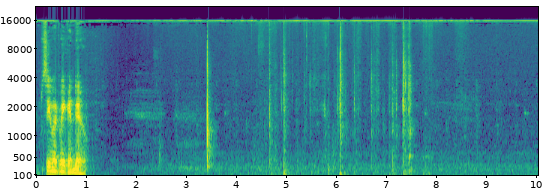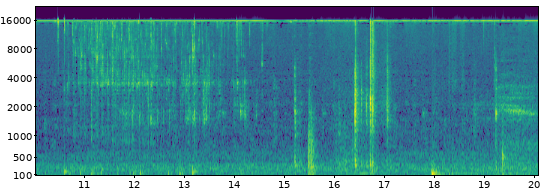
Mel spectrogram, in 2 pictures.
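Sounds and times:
liquid trickling into plastic cup: 0:10.6 - 0:14.4.

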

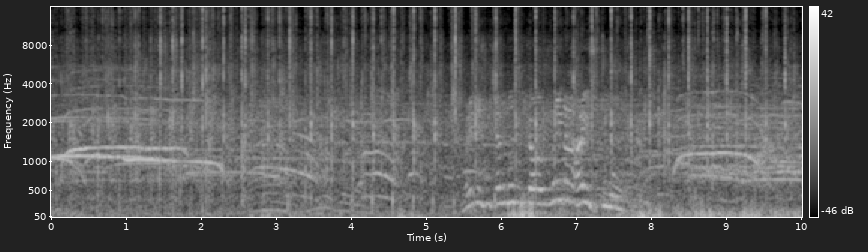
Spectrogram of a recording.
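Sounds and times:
crowd clapping: 0:00.0 - 0:10.0
man's voice: 0:05.5 - 0:07.7.

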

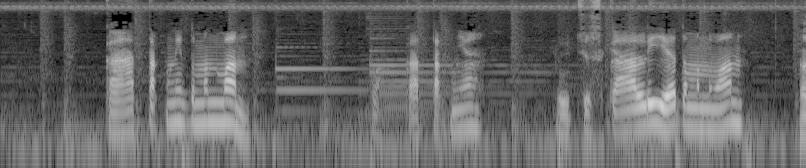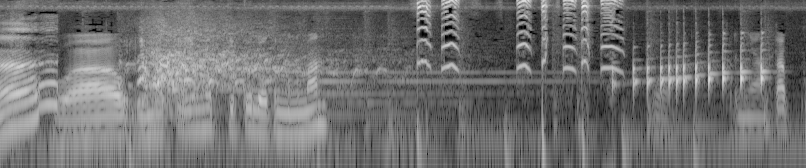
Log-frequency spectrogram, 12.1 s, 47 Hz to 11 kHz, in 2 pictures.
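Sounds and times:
rubber squeaky toy squeaking: 0:09.2 - 0:11.8.

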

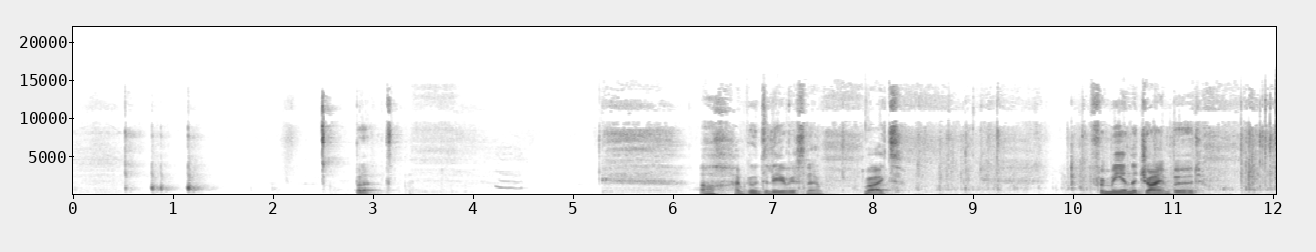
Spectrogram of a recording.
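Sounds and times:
high squeaky vocal whimper: 0:04.2 - 0:04.6.

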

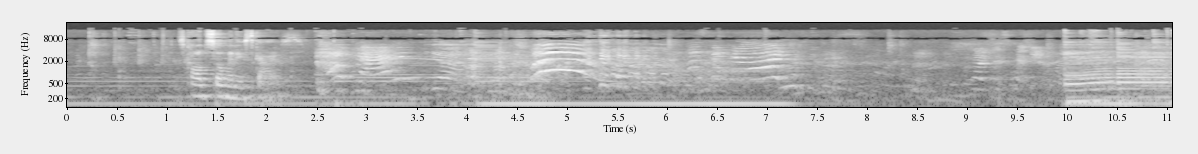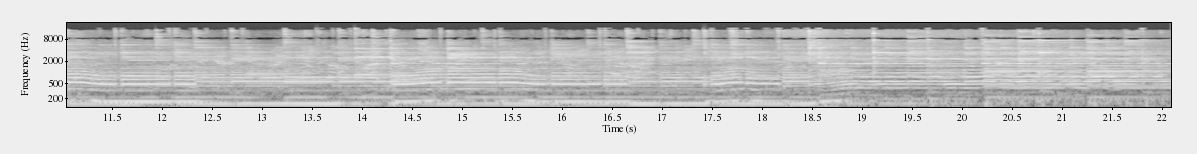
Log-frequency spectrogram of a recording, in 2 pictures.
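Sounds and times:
slide guitar gliding notes: 0:03.2 - 0:07.4, 0:10.0 - 0:22.0
low bass: 0:10.0 - 0:22.0.

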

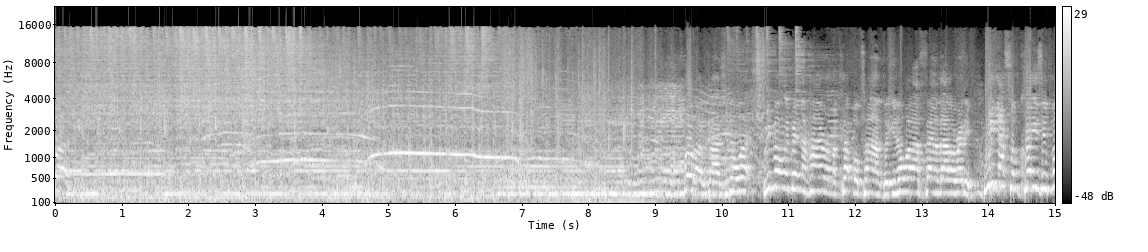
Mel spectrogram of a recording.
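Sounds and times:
electric guitar bending notes: 0:00.0 - 0:10.1
rock band playing loud: 0:00.0 - 0:11.3.

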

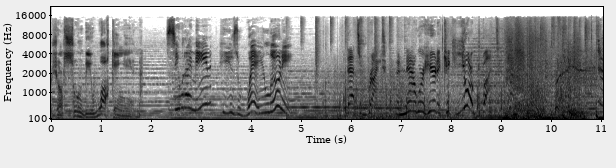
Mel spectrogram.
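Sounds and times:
driving action music: 0:00.1 - 0:11.0
loud crash: 0:09.0 - 0:10.7.

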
